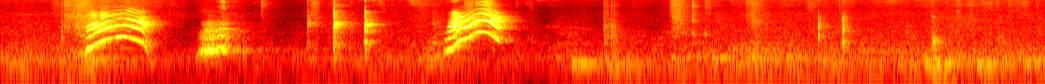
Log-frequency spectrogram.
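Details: Baby green Indian ringneck parakeet, said to talk clearly in Hindi (mummy papa), gives two loud arched harmonic phrases about three seconds apart with short clipped sounds between, followed by quiet room noise.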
